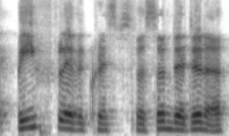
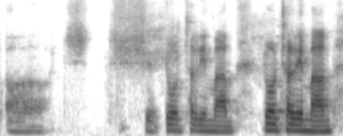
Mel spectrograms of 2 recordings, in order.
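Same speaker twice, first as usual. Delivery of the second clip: hushed, guilty pleading, much softer; panicked hushed dad; 7 semitones lower, 7 dB quieter than usual. Retold or imitated. Dad begging his toddler not to tell mum, hushed and guilty. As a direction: beg the child to keep the secret, under your breath. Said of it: "The dad's going".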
